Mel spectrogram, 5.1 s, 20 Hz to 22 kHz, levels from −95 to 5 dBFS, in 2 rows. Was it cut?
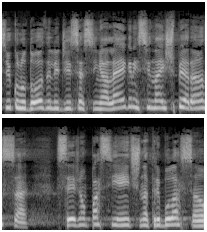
no; 0 cuts

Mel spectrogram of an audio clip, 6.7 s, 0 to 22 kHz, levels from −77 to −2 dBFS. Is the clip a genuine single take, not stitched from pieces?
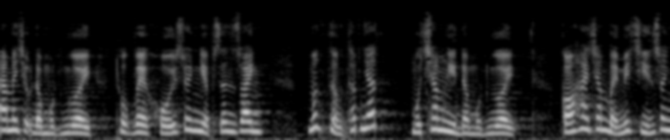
yes; 0 cuts

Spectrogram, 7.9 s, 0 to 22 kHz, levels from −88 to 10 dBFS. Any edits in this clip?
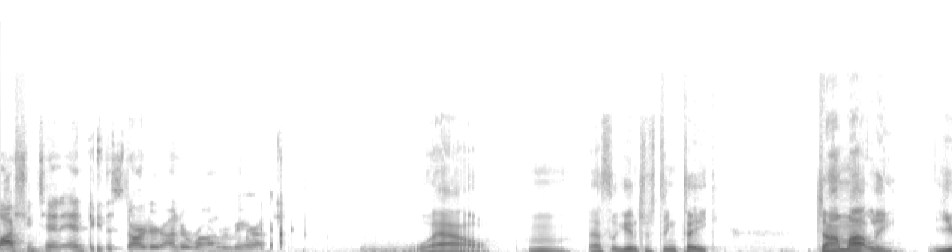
no; 0 cuts

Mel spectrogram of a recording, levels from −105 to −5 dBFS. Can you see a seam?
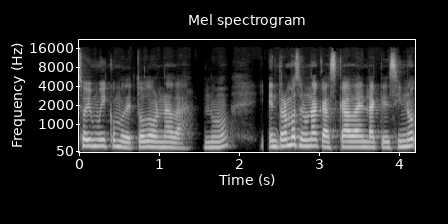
yes; 1 cut; at 2.3 s

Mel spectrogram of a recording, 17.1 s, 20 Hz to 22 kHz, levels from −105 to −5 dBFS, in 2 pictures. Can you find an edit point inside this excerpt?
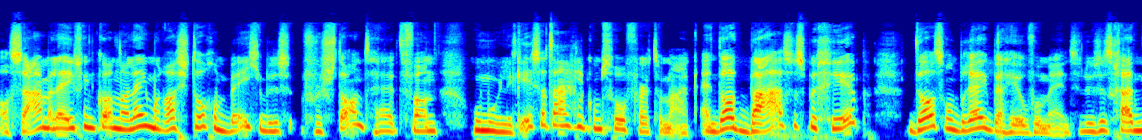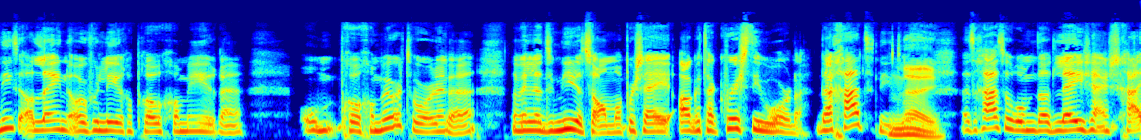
yes; 2 cuts; at 5.2 s, 11.9 s

